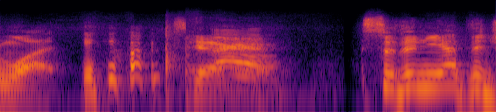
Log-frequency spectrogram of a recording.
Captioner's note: laughs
